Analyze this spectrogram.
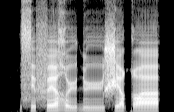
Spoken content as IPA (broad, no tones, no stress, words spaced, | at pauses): sɪfɛʁʉː ɗʉː ʃɛqaː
